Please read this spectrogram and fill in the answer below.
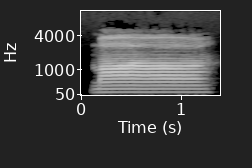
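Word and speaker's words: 妈: Note that mother translates to ma, and it is pronounced using a high level tone, or the first tone.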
